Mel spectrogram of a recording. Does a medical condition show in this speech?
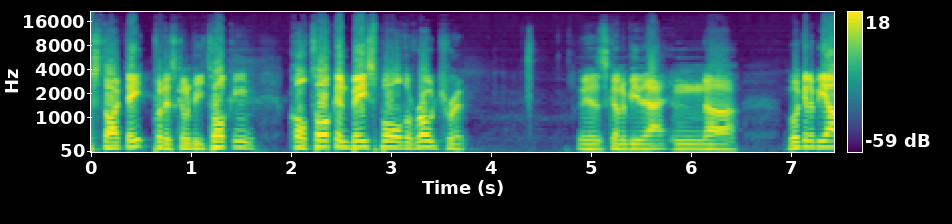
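No.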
